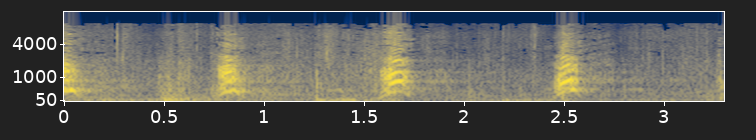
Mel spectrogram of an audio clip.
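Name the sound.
police dog barking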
